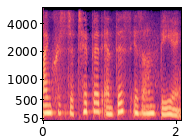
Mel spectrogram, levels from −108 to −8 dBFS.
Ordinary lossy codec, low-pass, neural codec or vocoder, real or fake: AAC, 32 kbps; 5.4 kHz; codec, 24 kHz, 0.5 kbps, DualCodec; fake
